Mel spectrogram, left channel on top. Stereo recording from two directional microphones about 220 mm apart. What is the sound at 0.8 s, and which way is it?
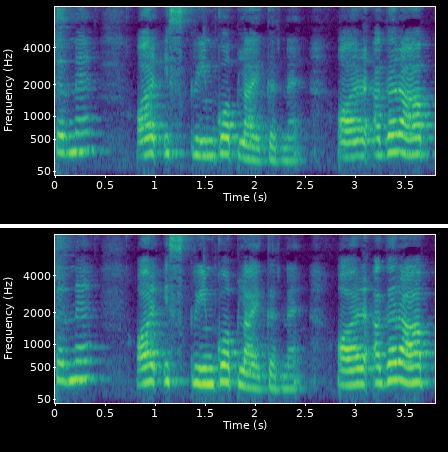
A woman's voice, 35° right (ahead or behind).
